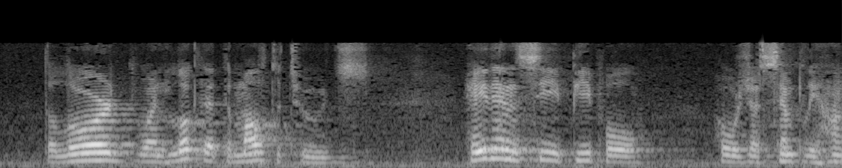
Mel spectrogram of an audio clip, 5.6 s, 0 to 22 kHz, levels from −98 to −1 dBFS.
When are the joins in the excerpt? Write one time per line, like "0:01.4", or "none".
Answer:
0:01.1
